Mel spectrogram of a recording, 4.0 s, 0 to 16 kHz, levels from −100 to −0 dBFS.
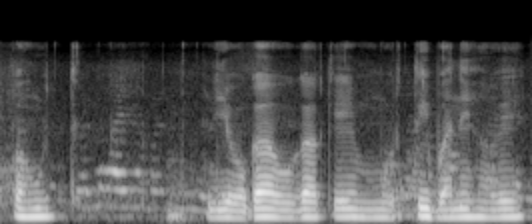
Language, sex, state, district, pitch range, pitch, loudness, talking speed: Hindi, female, Chhattisgarh, Raipur, 125-140 Hz, 130 Hz, -19 LUFS, 105 wpm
